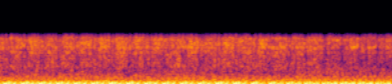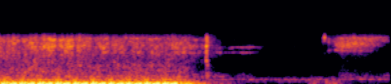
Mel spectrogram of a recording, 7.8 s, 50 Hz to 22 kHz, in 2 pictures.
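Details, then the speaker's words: Jaguar XJS V12 after sitting about 1.5 years: deep lumpy rumble with an uneven chuffing beat, then it dies; running on only four cylinders because of a bad injector wiring harness. "okay so that sounded terrible and the reason it sounds like that is because it's a 12 cylinder running on four"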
